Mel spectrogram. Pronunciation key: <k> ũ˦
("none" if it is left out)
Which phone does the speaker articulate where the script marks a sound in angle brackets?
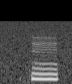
k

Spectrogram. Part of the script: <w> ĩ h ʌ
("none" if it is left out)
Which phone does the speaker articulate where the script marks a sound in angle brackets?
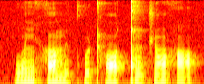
w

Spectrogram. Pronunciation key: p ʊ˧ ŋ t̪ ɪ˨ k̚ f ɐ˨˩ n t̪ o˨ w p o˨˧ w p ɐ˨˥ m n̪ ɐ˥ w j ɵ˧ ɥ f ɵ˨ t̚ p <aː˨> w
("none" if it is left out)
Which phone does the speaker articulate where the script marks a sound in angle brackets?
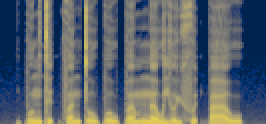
aː˧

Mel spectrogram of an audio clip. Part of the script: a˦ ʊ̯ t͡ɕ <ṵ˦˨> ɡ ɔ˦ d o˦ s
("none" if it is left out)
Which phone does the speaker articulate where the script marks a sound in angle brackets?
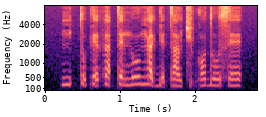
o̰˦˨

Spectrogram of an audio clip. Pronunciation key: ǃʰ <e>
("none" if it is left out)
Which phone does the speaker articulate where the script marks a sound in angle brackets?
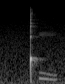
i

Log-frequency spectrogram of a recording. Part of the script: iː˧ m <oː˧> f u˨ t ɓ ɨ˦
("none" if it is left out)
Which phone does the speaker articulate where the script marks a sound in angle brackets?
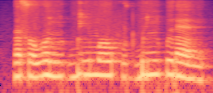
oː˧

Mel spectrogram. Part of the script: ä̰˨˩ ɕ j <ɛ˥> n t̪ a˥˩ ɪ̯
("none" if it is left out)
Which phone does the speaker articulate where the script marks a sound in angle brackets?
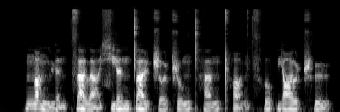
ɛ˥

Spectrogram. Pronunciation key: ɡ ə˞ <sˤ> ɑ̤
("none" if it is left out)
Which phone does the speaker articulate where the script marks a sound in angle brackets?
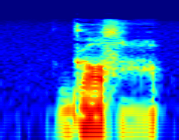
sˤ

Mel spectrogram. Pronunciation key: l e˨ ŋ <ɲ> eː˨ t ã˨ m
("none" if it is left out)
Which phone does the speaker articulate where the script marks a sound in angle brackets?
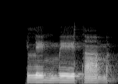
m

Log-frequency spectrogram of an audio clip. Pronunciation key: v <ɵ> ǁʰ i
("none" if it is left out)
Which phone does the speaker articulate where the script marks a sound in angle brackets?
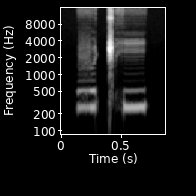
ɵ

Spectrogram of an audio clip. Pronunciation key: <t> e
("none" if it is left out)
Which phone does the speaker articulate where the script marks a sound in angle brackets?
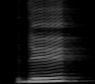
d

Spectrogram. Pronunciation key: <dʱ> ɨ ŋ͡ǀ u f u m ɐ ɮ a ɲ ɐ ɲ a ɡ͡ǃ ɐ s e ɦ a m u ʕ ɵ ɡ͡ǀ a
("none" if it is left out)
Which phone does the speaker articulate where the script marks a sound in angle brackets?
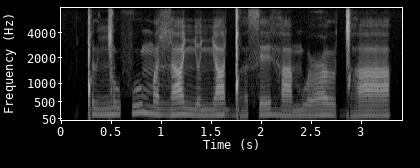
ǃ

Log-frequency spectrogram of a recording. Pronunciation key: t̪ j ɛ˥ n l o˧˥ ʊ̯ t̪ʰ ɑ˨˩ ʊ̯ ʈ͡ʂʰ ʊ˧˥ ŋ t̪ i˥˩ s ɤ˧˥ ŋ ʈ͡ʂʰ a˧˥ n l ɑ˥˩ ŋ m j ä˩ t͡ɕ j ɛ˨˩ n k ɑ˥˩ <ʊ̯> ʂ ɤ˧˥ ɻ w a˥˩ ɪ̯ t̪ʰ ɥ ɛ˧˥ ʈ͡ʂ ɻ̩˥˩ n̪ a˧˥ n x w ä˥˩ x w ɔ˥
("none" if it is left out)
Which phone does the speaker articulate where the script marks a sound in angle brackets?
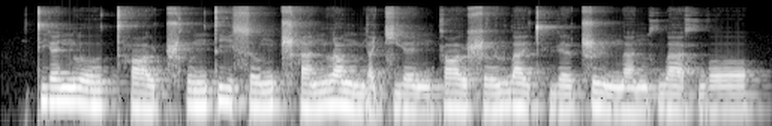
ʊ̯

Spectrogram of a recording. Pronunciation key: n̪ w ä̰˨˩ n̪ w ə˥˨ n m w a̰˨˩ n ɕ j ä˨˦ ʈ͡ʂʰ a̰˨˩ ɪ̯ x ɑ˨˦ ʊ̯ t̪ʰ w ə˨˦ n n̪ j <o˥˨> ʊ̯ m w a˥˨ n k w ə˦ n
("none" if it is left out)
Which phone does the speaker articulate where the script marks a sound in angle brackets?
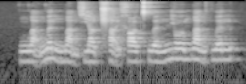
o˦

